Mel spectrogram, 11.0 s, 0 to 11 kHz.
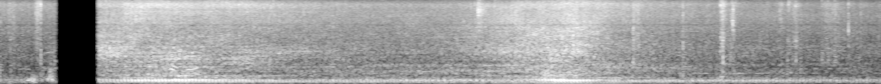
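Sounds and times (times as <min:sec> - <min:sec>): motor vehicle engine hum: 0:01.2 - 0:11.0
vehicle passing: 0:01.2 - 0:11.0.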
